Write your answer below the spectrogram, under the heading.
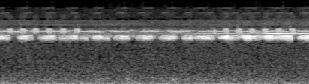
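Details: Crickets heard at night, bright high chirps beaded into quick regular pulses, roughly four or five a second, over a constant shrill background trill.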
